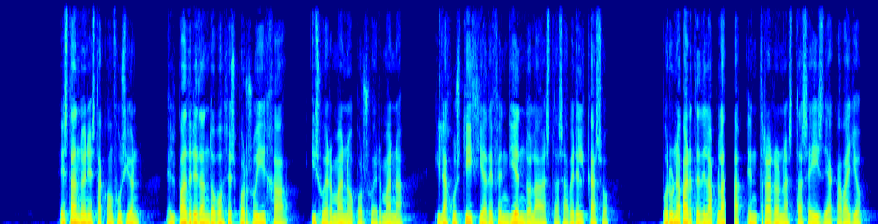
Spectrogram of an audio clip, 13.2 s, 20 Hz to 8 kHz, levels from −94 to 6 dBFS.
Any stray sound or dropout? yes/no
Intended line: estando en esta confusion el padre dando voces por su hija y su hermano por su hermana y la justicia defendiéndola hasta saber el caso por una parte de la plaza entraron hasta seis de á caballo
yes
